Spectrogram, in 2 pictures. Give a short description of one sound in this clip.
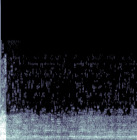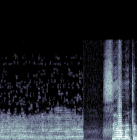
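A man speaks forcefully, heard through a microphone.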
